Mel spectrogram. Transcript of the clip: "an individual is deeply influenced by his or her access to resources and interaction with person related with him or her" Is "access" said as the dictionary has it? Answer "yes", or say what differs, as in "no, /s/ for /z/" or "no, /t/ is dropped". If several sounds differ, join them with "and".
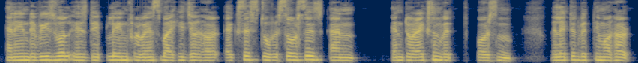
yes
